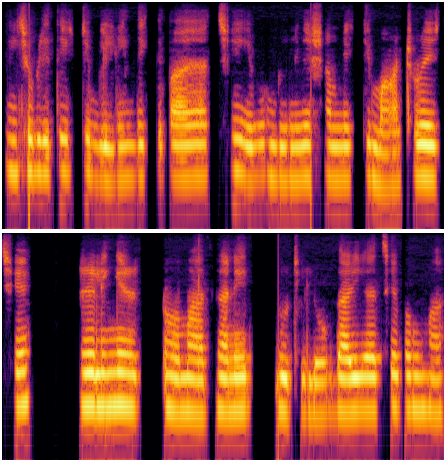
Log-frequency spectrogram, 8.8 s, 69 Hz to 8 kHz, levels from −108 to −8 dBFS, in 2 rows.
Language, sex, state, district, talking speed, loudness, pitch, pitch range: Bengali, female, West Bengal, Malda, 165 wpm, -19 LUFS, 195 Hz, 190-210 Hz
